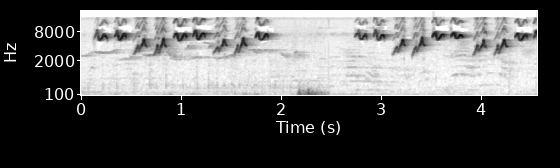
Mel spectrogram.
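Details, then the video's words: Great tit, locally called gelatik batu, singing in the 'wucit variasi' style used to train caged birds: quick, high, ringing two-note phrases repeated steadily, broken by a brief low thump and a short pause before resuming. "Gelatik batu gacor wucit variasi. Great tit. Singing birds."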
